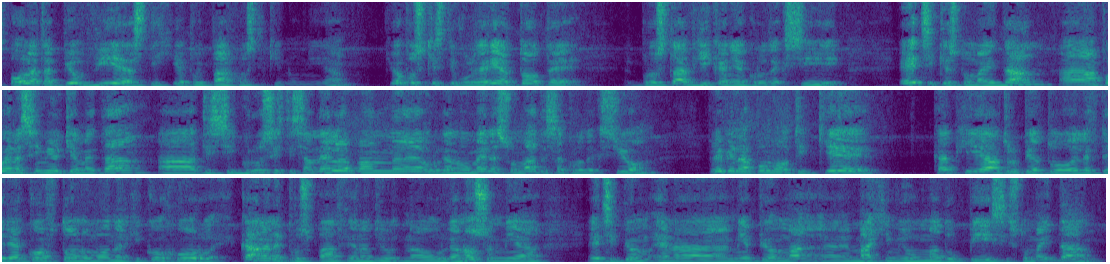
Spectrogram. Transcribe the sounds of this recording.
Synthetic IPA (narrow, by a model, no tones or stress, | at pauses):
o̞lɐt̪ɐpço̞vieɐst̪içiɐpuipɐɾxunst̪iɟino̞niɐ | ce̞o̞po̞sce̞st̪ivulɣɐɾiɐt̪o̞t̪e̞ | bɾo̞st̪ɐvʝikɐniɐkɾo̞ðe̞ksiː | e̞t͡sice̞st̪o̞mɐjd̪ɐnɐpo̞e̞nɐsimio̞ce̞me̞t̪ɐt̪isːiŋɡɾusist̪isɐne̞lɐvɐno̞ɾɣɐno̞me̞ne̞so̞mɐðe̞sɐkɾo̞ðe̞ksio̞n | pɾe̞pinɐpume̞o̞t̪ice̞ | kɐpçiɐnθɾo̞piɐt̪o̞e̞le̞fθe̞ɾiɐko̞ɐft̪o̞no̞moenɐɾçiko̞xo̞ɾokɐnɐne̞pɾo̞spɐθiɐnɐnɐoɾɣɐno̞sunmiɐ | e̞t͡sipçoenɐmɲɐpço̞mmɐçimiomɐðo̞piːsist̪o̞mɐid̪ɐn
